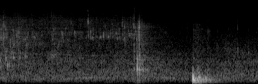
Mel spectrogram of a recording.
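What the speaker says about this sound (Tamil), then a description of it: "இப்போ இதை தண்ணி ஊற்றி கழுவிட்டு ஊற வச்சுக்கலாம்." Water is poured over wheat rava (semolina) to wash it, giving soft trickles and one brief, close splash near the end, with no talk.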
